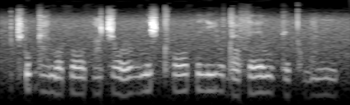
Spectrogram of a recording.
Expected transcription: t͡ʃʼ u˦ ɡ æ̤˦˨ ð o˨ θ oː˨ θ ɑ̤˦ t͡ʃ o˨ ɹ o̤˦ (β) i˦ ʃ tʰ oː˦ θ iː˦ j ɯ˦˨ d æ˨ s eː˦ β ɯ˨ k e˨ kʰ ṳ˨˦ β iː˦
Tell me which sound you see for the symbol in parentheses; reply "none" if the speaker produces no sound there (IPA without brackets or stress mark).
ð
